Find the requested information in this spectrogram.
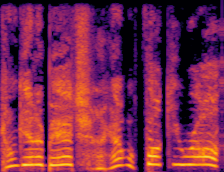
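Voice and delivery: high whooping taunt; mock hollering. Friend quoting Craig whooping at the demon. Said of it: "whooping and hollering".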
